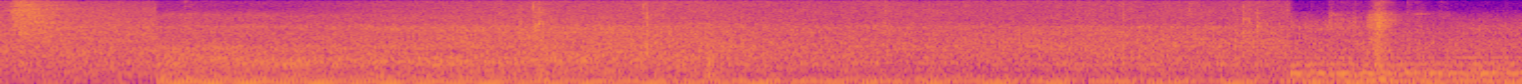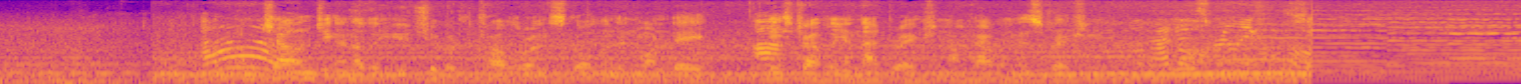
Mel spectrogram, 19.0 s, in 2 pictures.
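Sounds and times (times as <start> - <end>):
diesel train rumbling: 0.0 - 17.8
higher engine hum: 0.0 - 19.0.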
